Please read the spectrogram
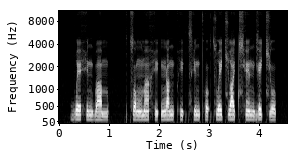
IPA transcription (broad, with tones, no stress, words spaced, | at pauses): bwe˧hi˨˩nba˨˩m | t͡sɔ˧ŋmã˧hi˨ʔ ŋa˧n pʰi˨ʔt͡sʰi˧npʰo˨ʔ t͡swe˥˧t͡ɕwa˥˧ t͡ɕʰẽ˧nɡe˥˧ t͡ɕo˨p̚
